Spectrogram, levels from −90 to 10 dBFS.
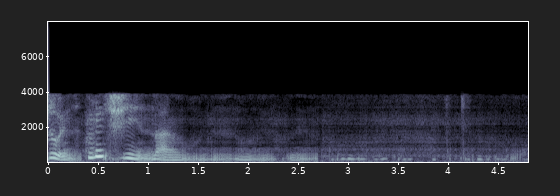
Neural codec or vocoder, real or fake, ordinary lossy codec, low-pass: autoencoder, 22.05 kHz, a latent of 192 numbers a frame, VITS, trained on many speakers; fake; AAC, 16 kbps; 7.2 kHz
